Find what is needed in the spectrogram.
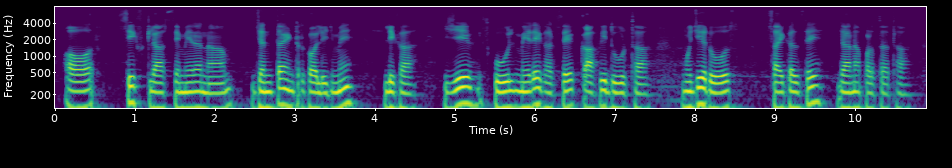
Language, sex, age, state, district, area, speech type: Urdu, male, 18-30, Uttar Pradesh, Shahjahanpur, rural, spontaneous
